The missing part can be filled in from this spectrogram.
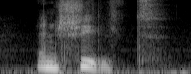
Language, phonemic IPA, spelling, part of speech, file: Swedish, /ɧʏlt/, skylt, noun, Sv-skylt.ogg
- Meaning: a sign (clearly visible, generally flat object bearing a short message in words or pictures)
